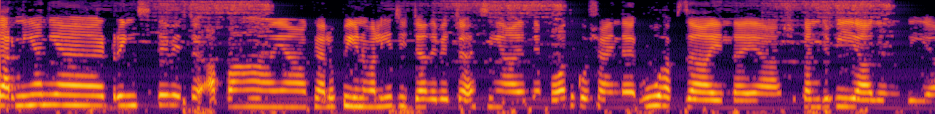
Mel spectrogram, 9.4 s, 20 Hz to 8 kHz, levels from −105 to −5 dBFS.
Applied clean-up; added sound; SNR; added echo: classical method spectral subtraction.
